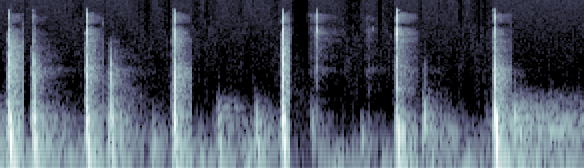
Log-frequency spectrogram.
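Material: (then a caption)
Resin. A plastic drill pen with a metal tip taps small solid round resin diamond painting drills into place on a flat adhesive canvas. Eight sharp, dry clicks stand out, with fainter ticks between them and almost no ring after each. The taps have a light, bright, woody character.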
